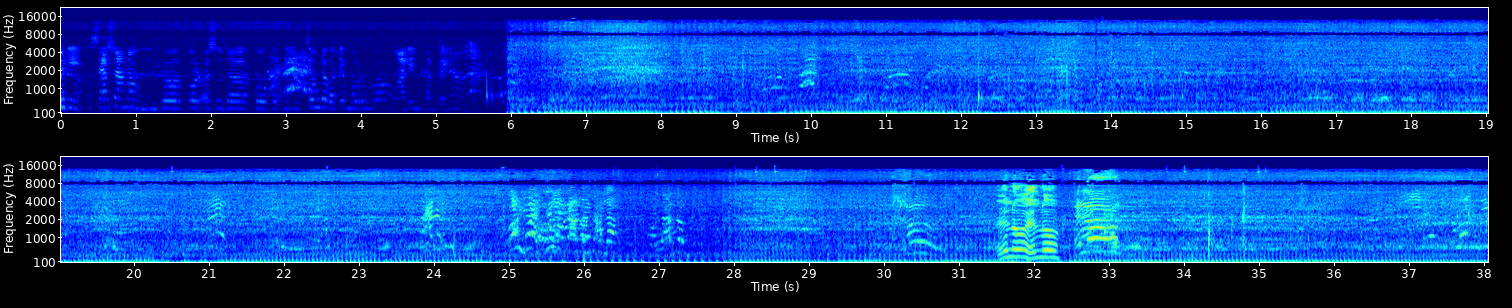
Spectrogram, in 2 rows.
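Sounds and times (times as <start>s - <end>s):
faint voices: 8.2s - 27.6s, 28.9s - 38.0s.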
